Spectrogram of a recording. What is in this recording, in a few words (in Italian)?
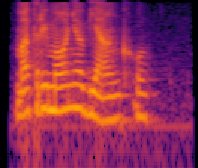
"matrimonio bianco", italian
